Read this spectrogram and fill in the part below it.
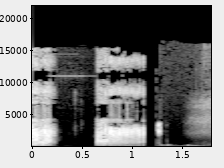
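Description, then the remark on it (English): Two loud, blatting fart sound effects in quick succession, the second longer and buzzier, followed by a short squeak and a fading airy tail. “Welcome to Fart Stories.”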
